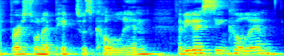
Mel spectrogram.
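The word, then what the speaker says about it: Kolin: I thought her name was Colleen. Yeah. I don't know. They pronounce it Colin in the game.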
